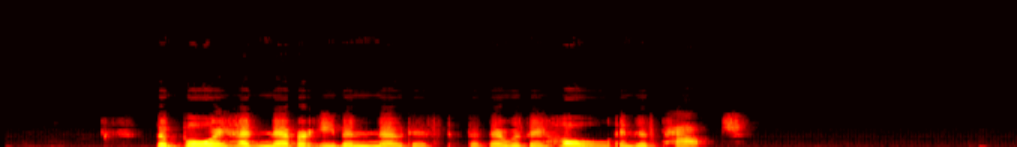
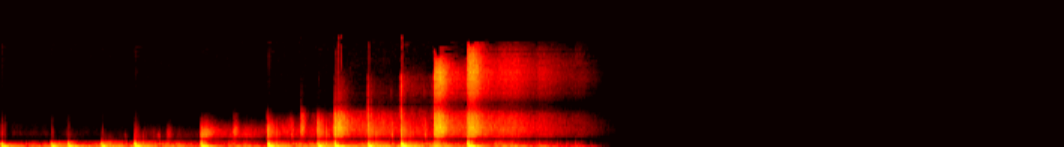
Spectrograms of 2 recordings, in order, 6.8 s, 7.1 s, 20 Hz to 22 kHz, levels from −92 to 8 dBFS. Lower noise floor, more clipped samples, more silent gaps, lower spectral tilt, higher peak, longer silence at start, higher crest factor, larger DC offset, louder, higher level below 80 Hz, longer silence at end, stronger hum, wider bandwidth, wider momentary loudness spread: second, -80 dBFS vs under -90 dBFS; neither; neither; first, -8.5 dB/octave vs -5.5 dB/octave; about the same, -6 dBFS vs -4 dBFS; first, 1.05 s vs 0 s; about the same, 20 dB vs 22 dB; neither; about the same, -23 LUFS vs -24 LUFS; second, -66 dBFS vs -38 dBFS; second, 1.85 s vs 3.4 s; first, 60 Hz at -55 dBFS vs none; second, 5.2 kHz vs 15.5 kHz; first, 14 LU vs 7 LU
